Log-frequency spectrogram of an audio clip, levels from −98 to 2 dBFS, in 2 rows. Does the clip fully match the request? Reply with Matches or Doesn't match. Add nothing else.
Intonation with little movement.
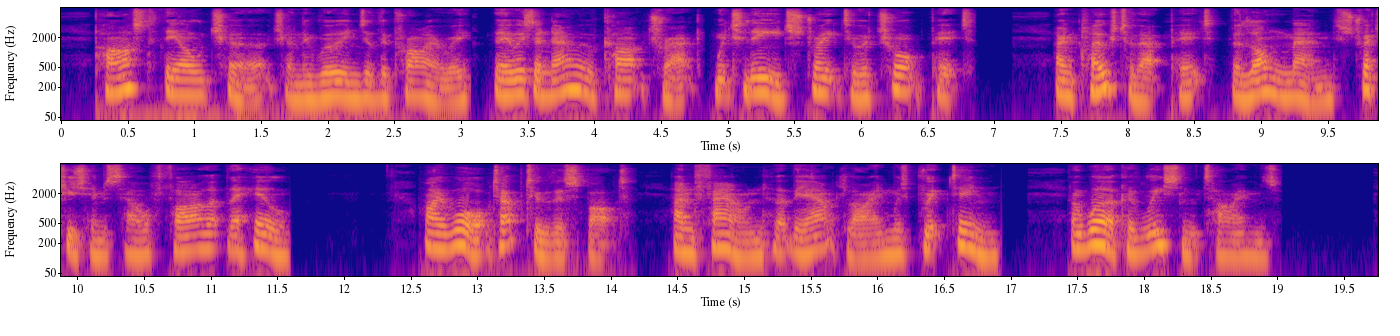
Doesn't match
